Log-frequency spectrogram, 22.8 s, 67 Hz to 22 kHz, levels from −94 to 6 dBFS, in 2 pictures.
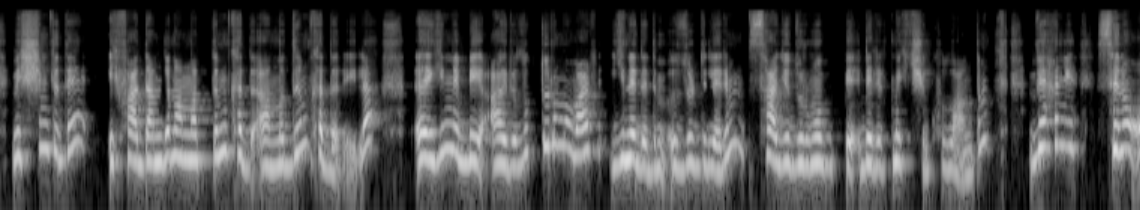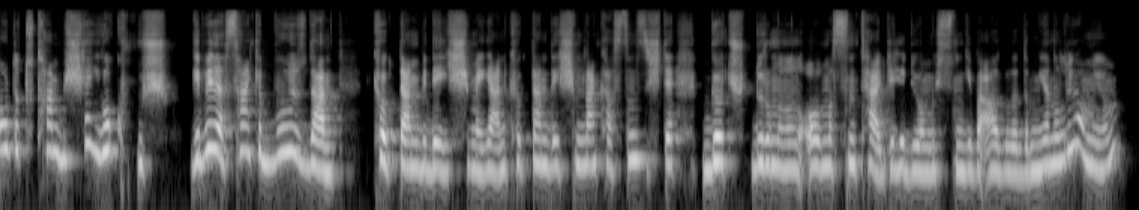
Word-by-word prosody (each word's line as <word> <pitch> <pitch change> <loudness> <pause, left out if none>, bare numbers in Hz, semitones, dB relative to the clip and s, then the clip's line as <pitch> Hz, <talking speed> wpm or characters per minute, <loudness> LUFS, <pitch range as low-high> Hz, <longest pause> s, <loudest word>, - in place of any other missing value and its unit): ve 295 - +2
şimdi 340 0 -1
de 360 - +1 0.4
ifadenden 260 +2 +2
anlattığım 285 +3 +2
kada 320 -2 -1
anladığım 235 - -1
kadarıyla, 400 - 0 0.5
eee, 285 0 +8
yine 320 -5 +2
bir 245 -2 +2
ayrılık 250 - -1
durumu 405 -3 -1
var. 325 +3 +3 0.2
"Yine" 270 +2 +4
dedim, 220 0 -2
özür 230 +2 -2
dilerim. 230 - 0 0.2
Sadece 255 -6 +1
durumu 245 0 +1
be 450 +1 +2
belirtmek 245 +1 +1
için 250 - -4
kullandım 220 - -6 0.5
ve, 380 - +4
hani, 395 -1 -3 0.2
seni 360 0 +3
orada 360 +1 +2
tutan 355 -3 -3
bir 275 - 0
şey 370 +4 -1
yokmuş 330 -8 0 0.2
gibi 275 +9 +5
de 320 -5 +7
sanki 315 -4 -2
bu 330 +3 +3
yüzden 230 -8 +3 0.4
kökten 250 -5 +4
bir 220 -1 -3
değişime, 210 -1 0
yani, 210 0 -1
kökten 240 0 -4
değişimden 235 +1 -2
kastımız, 260 +4 -4
işte, 250 -2 -2 0.3
göç 260 +5 +3
durumunun 230 -3 0
olmasını 235 +1 -1
tercih 220 -2 -1
ediyormuşsun 200 +1 -4
gibi 205 0 -2
algıladım. 195 0 -2
Yanılıyor 260 - 0
muyum? 240 - -3
250 Hz, 140 wpm, -22 LUFS, 225-315 Hz, 0.5 s, eee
